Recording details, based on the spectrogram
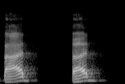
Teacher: Canadians will say bud with this rising intonation.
